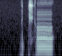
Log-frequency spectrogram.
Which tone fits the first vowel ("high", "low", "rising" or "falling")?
low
